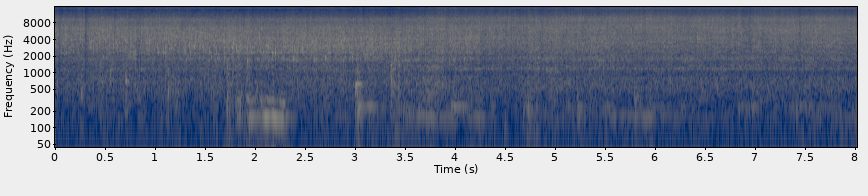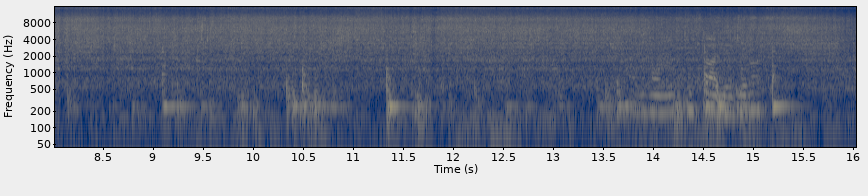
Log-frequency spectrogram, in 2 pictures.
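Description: Onion, tomato, green chilli and garlic paste sizzling in hot oil in an aluminium pot as it fries toward brown, stirred with a wooden spoon. The hiss is steady and eases slightly toward the end, with a few knocks and scrapes of the spoon in the second half.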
